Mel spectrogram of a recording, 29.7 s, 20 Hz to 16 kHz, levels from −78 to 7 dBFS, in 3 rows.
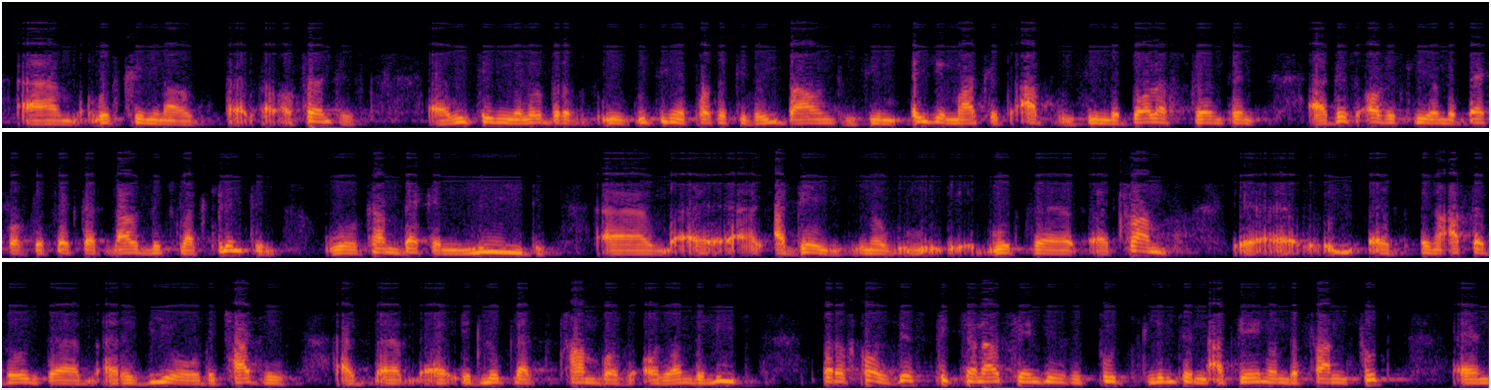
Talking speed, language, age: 185 wpm, English, 50-69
